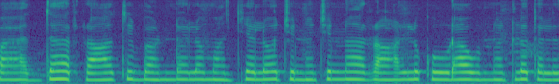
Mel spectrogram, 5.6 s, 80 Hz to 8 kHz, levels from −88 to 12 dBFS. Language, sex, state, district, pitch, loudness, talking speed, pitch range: Telugu, female, Andhra Pradesh, Krishna, 250 Hz, -17 LUFS, 120 wpm, 245-255 Hz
